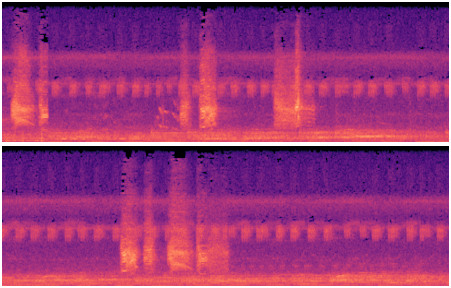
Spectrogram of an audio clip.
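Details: A drongo gives a series of brief, rasping, broadband call notes, singly and in quick pairs, spread across eleven seconds. A high pulsing cricket chorus runs throughout beneath them.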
